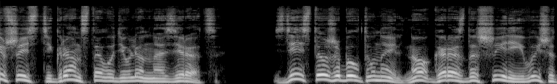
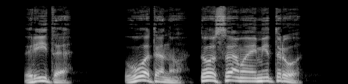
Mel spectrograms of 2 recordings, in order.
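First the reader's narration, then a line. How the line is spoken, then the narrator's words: Strained, delighted. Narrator (Russian): выдавил Тигран восторженно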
